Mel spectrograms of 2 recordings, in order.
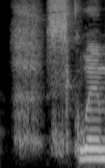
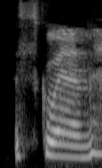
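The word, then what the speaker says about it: Sequim: And you can tell who's local by the way they pronounce Puyallup, right? And so you hear that all different ways. Squim is another one. Squim.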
